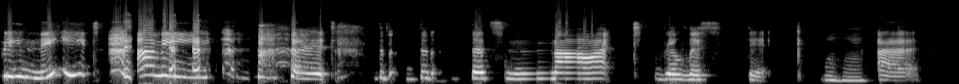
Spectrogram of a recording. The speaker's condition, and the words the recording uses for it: Stuttering. Well, good for you, but I stutter.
